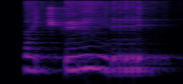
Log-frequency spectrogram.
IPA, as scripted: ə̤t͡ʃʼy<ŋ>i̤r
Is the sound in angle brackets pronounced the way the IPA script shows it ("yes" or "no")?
yes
